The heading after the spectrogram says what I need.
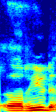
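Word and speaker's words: read: अब जो रीड है ना रीड का फर्स्ट रीड रीड का सेकंड और थर्ड वर्ब है रीड रेड रेड। स्पेलिंग एक जैसी है लेकिन हम पढ़ते हैं उसको रेड है।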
